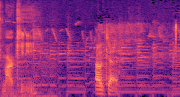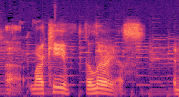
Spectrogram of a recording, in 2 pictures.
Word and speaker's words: marquis: will speak and say marquise is that his fault marquise uh yeah it's it'd be pronounced marquee okay uh marquis valerius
